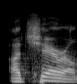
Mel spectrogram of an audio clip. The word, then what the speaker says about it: achero: and the last name is achero like you're sitting on a chair a chair thank you so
